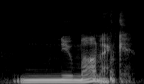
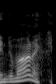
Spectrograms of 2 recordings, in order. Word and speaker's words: Mnemonic: It's Johnny Mnemonic. – Johnny Mnemonic, yeah.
